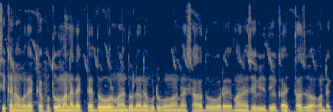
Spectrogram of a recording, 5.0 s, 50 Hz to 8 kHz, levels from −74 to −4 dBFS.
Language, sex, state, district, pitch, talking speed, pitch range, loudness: Chakma, male, Tripura, Dhalai, 105 Hz, 265 wpm, 100-105 Hz, -17 LUFS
